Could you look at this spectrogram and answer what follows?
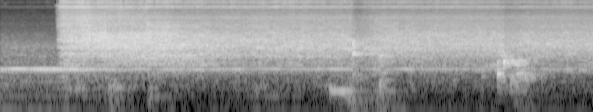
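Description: Fish curry ingredients sizzling in a hot pan, a loud steady hiss that bursts in suddenly and holds, with a few faint clinks of utensils underneath and no voices.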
